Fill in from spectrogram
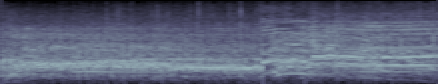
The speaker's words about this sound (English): As the crowds were cheering for a comeback, a big second-half press from Canada, nearly tying it when Brampton native Atiba Hutchinson's header hit the crossbar.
